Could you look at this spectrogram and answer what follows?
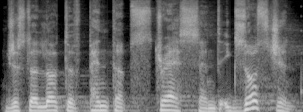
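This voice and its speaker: A man voicing a weary, responsible head of a kitchen in a game, measured and tired. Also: medium pitch, breathy edge. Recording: game audio with reverb.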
